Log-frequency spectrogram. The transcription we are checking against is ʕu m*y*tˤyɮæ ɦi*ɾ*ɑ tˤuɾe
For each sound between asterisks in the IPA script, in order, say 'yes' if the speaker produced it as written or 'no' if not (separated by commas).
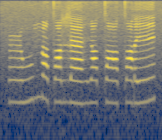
no, no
